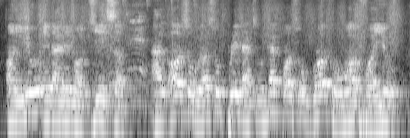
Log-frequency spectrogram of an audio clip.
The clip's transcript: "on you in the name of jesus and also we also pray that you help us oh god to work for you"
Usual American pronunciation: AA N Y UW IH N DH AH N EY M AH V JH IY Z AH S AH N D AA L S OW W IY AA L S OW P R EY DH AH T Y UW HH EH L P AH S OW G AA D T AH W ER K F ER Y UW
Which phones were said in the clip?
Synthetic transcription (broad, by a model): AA N Y UW IH N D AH N EY M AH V JH IY S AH S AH N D AA L S OW W IY AA L S OW P R EY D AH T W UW HH EH L P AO S OW G AA D T AH W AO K F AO Y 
